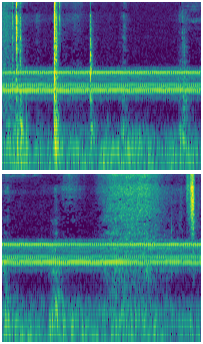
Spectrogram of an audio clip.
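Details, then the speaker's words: Truck with key off and dead battery: thin, steady high whine with a couple of tones and irregular faint clicks coming from the dash vent; stops when key is turned on, cause unknown. "well it's making that sound keys in the off position he's off and the battery's dead"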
